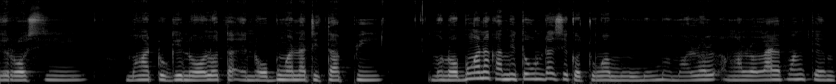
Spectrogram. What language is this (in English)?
Tomoip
